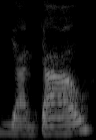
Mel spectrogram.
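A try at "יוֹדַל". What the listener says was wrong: Not ya. Look at that.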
